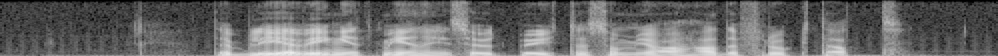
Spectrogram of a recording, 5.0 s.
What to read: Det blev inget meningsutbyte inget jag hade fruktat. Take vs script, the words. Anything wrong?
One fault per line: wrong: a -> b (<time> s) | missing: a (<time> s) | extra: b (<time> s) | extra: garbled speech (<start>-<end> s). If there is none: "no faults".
wrong: inget -> som (3.0 s)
